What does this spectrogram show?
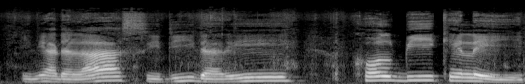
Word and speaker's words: Caillat: adalah CD dari Qolbi Kelley dibacanya kilih yakolbi kali jadi dia ini populer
